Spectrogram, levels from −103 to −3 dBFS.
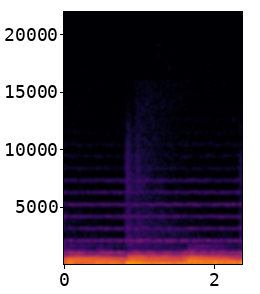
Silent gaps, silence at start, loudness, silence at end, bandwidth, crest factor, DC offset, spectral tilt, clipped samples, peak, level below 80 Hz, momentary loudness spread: none; 0 s; -34 LUFS; 0 s; 5.6 kHz; 14 dB; under 0.1%; -12 dB/octave; under 0.1%; -18 dBFS; -46 dBFS; 5 LU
